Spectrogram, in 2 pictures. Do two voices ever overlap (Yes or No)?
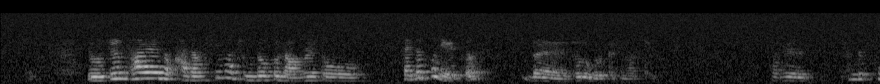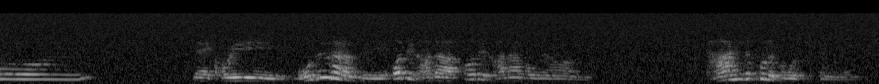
No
